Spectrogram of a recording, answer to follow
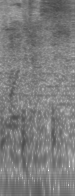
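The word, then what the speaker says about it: واجلس: Tapi kalau saya dahului wau bukan wa ijlis tapi apa? Wajlis. Wajlis enggak dibaca. Kenapa? Karena enggak di awal kalimat.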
